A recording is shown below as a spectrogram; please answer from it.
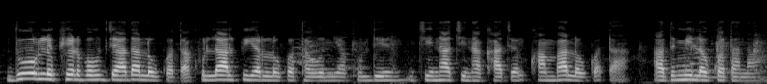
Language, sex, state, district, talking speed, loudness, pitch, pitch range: Bhojpuri, female, Uttar Pradesh, Ghazipur, 150 wpm, -21 LUFS, 195 Hz, 185-210 Hz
